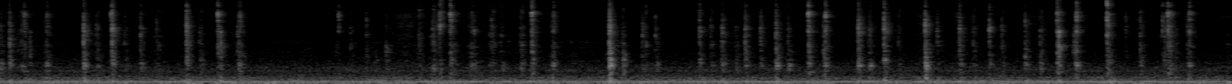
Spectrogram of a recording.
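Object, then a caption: Plastic laptop keyboard. Fingertips type rapidly on a black plastic laptop keyboard, producing a dense stream of short, bright key presses and taps. A steady low hum sits underneath the clicks throughout.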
